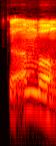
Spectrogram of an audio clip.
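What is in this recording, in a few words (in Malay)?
"keembung", Malay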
